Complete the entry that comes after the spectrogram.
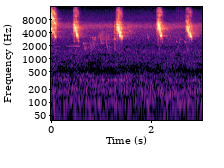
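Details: Eurasian Tree Sparrow from Japan calling with five bright, sharp chirps at uneven spacing. Each is a quick high note dropping slightly in pitch, with near silence between them.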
